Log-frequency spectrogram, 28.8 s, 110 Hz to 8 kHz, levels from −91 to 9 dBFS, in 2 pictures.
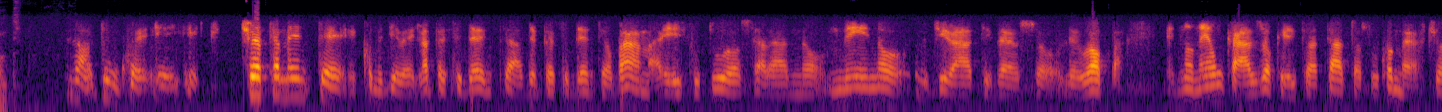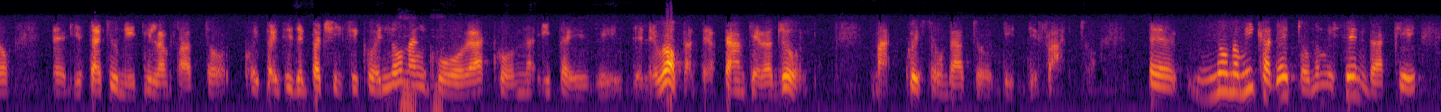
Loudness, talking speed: -22 LUFS, 135 wpm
